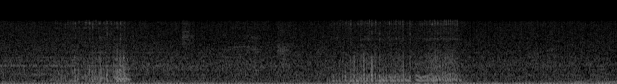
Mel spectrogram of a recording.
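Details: Puppy napping indoors and snoring softly: a low, breathy rasp swells around the first second, then a longer, rougher snore stretches through the middle, all over a steady quiet hiss.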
